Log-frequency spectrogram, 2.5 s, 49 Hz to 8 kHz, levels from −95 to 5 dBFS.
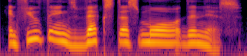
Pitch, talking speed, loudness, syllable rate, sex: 170 Hz, 195 wpm, -20 LUFS, 3.9 syllables/s, female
